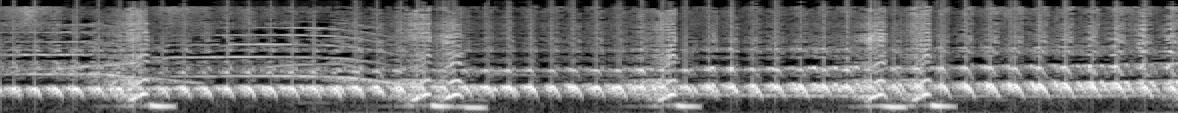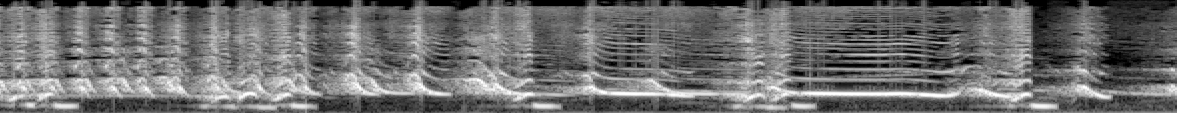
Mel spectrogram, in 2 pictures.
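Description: Gibbons sing loud, siren-like whooping notes that quicken and climb, then break into swooping rising-and-falling cries.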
